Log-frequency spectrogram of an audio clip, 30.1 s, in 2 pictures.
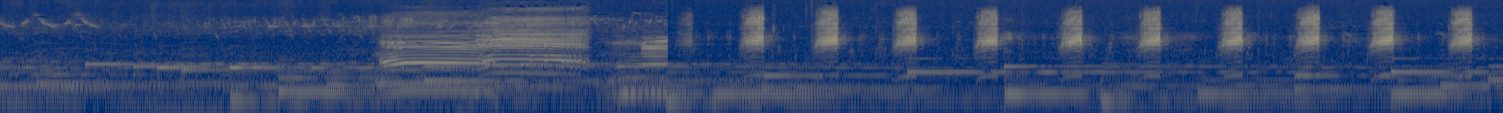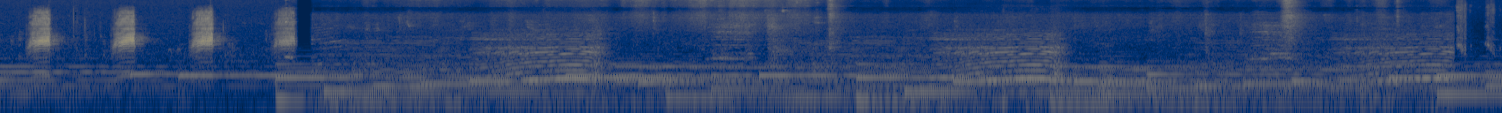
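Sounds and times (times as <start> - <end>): soft piano music: 0.0 - 30.0
sheep bleating: 3.8 - 7.6
duck quacking raspily: 3.9 - 18.0.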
